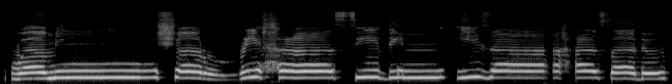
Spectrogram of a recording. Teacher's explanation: ایزا پر ہم 2 کاؤنٹ کریں گے. اس کے بعد ایک ایک ایک حرکت کے ساتھ دال کو کلکلا کے ساتھ کمپلیٹ کر لیں گے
